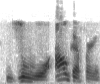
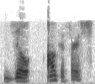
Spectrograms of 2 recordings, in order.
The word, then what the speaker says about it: zoographers: 我相信好多同学一看这些词啊会读成 zoographers, 是吧，因为你会发现 ,ZOO, 它是动物园嘛 ,zoo, 啊。当然我们说单词和那个词根呐、啊、它还是有区别的啊，不过意思是一样的，那 zoo 是动物园，这个 ,ZOO 啊还真就表示的是动物的意思啊。所以大家首先在发音上注意了，要读成的是 zoographers。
